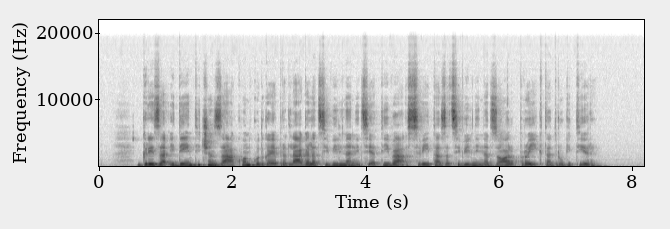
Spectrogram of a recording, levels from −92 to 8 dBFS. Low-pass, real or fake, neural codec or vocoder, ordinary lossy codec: 19.8 kHz; fake; vocoder, 44.1 kHz, 128 mel bands every 512 samples, BigVGAN v2; none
